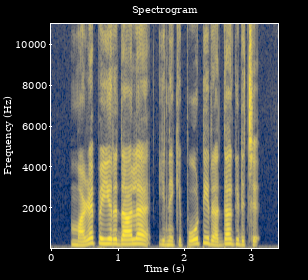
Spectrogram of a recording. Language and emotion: Tamil, sad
